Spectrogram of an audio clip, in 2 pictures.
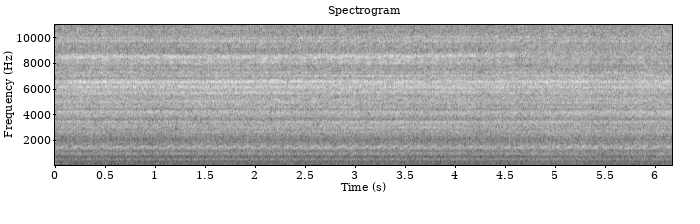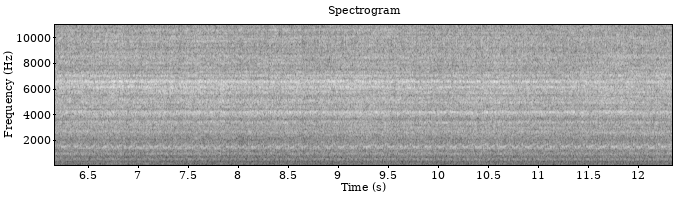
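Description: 2004 BMW 325xi's 2.5-litre straight-six idling steadily in the open engine bay, with a steady high whine over the engine note. The engine has low compression in cylinder one and is pulling only low manifold vacuum.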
